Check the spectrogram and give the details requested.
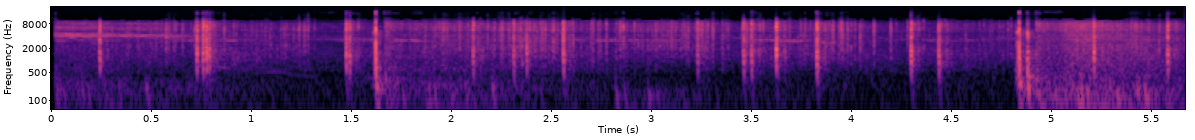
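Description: Fireworks going off: a quick, irregular string of sharp pops and cracks, with one louder, deeper boom and a short rumble near the end.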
